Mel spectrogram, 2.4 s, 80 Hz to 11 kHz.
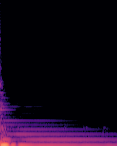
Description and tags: Part of the Good-sounds dataset of monophonic instrumental sounds.
instrument::double bass
note::F#
octave::2
midi note::42
good-sounds-id::8686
